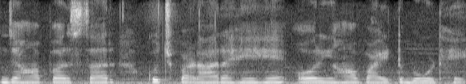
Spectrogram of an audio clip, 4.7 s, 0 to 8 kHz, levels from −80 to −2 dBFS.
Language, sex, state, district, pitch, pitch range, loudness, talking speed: Hindi, female, Chhattisgarh, Bastar, 195 Hz, 190-200 Hz, -16 LUFS, 165 wpm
